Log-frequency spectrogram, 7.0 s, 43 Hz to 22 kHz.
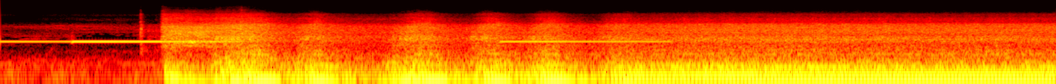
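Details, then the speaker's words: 5.9 Cummins 12-valve diesel truck after fitting 4K governor springs: uneven surges as it cranks and catches, then a very slow, heavy idle around 300 rpm that dies. The idle adjustment is not yet dialed in. "Does it die? It does. We're getting closer though. It tried to idle around 300."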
